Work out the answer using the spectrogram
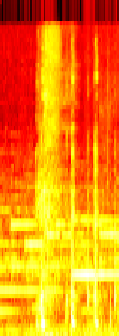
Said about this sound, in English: If anyone wants an ice cream, the ice cream van's here. That is the loudest ice cream truck I've ever heard. That comes like a church bell. I know. He comes at exactly the same time every day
